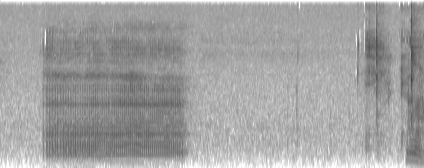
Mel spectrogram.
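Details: Tired bulldog sleeping laid out after a rough day, tongue hanging out: one long, loud, rattling breath followed by quieter snorts; very loud heavy snoring that drowns out the TV.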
